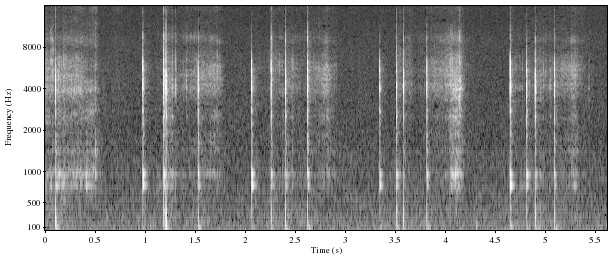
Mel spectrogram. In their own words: 05:24 – 08:15 Tapping and scratching shaving cream can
